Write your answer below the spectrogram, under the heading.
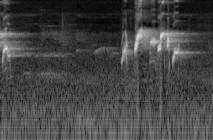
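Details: Red-whiskered bulbul singing a ริก (rik) style song, played so other birds become lively: a brief whistled note opens, then after a pause a rich, bubbling phrase of four or five quick, loud, warbled whistles.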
